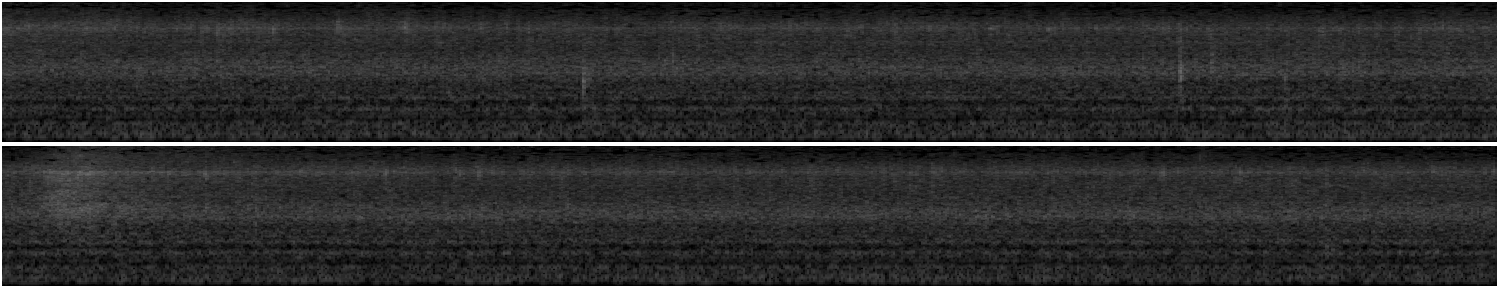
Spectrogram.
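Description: Red spice paste frying and bubbling in a wok over a gas burner: a steady rumbling hiss, with a brief louder hiss about eight seconds in.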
